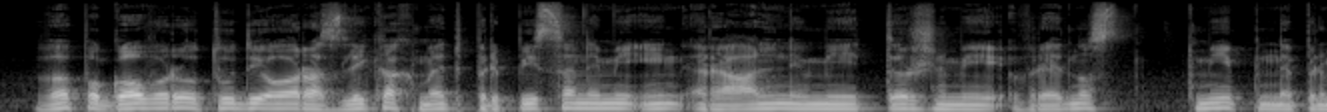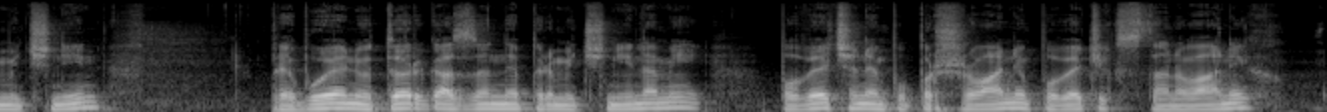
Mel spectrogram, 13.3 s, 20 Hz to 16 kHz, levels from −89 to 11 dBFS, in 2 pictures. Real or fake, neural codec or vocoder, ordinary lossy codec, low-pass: real; none; none; 14.4 kHz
